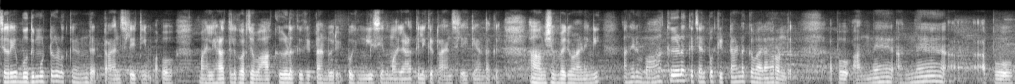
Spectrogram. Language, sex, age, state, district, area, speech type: Malayalam, male, 18-30, Kerala, Idukki, rural, spontaneous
